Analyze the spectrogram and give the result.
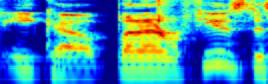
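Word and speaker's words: Ico: Also, I do know that the name of the video game IO is supposed to be pronounced Eco, but I refuse to say it right on principle.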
